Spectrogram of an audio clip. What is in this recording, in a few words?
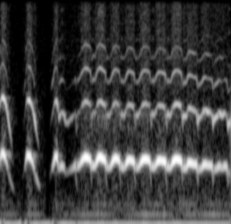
WAR CRY; PEOPLE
